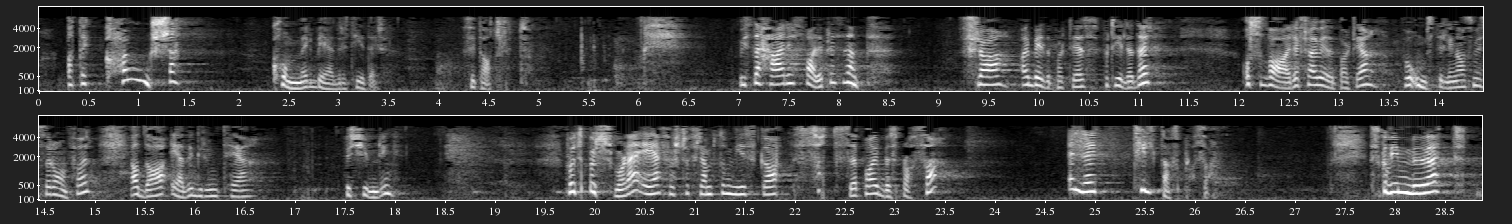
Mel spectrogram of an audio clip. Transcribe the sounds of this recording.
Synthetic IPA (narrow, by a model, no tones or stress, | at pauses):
ʔɑt̪̚d̪ɛkʰɑnʂə | kʰɔmːəɾbeːd̪ɾət̪ʰiːd̪ə̰ɾ | sɪt̪ʰɑ̰ːt̪ʂɭʉ̥t̪ː | ʋɪsd̪ɛhæːɾsʋɑːɾəpʰɾɛsɪd̪ɛnt̪ | fɾɑʔɑɾbæɪd̪əɾpɑʈʰiːəspʰɑʈʰiːəleːd̪əɾ | ʔɔsʋɑːɾəfɾɑɑɾbæɪd̪əɾpɑʈʰiːəpʰɔʔʊmst̪ɪlːɪŋɑsɔmʋɪst̪oːɾoːʋənfɔɾjɑːd̪ɑʔɛɖ̪ɛɡɾʉnːt̪ʰɪl | b̥əçʏmɾɪŋ | fɔɾspœʂmoːləæɾfœʂʈɔfɾɛmst̪ɔmʋɪskɑsɑt̪səpʰɔɑɾbɛɪspʰlɑsɑ | ɛlːəɾt̪ʰɪlt̪ʰɑːkspʰlɑsɑ | skɑʋɪmøːt̪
